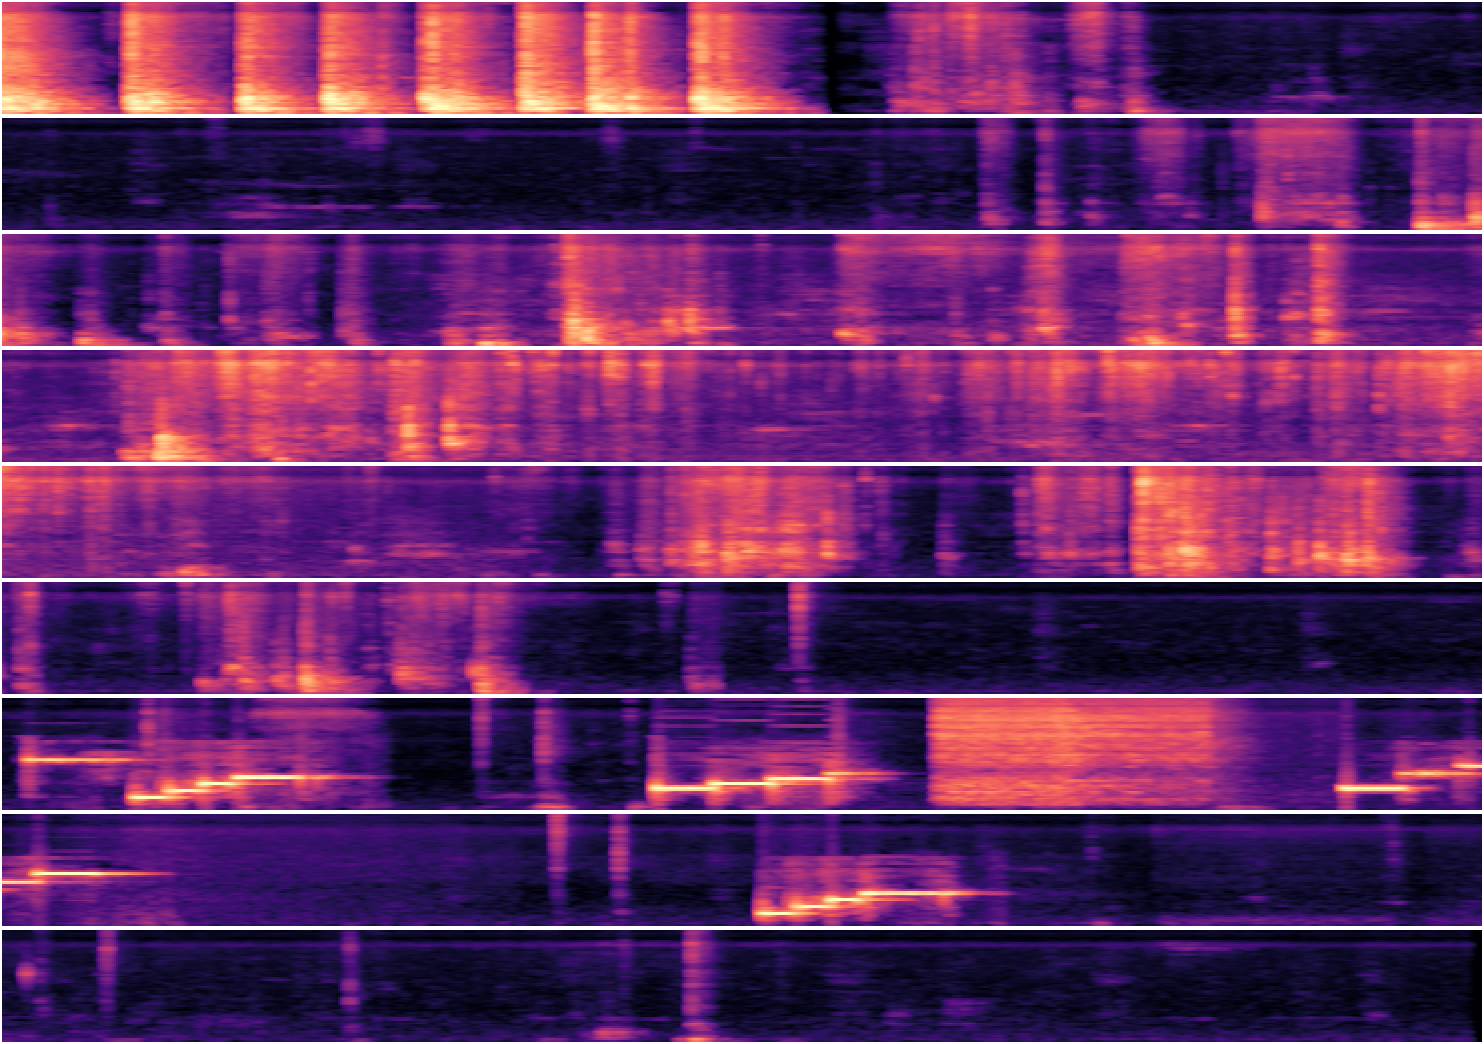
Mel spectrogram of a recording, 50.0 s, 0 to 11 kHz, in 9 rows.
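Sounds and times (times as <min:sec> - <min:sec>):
plastic gadget being handled: 0:17.1 - 0:23.7
electronic alarm beeps: 0:33.4 - 0:34.7, 0:35.8 - 0:36.7, 0:38.4 - 0:39.5.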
